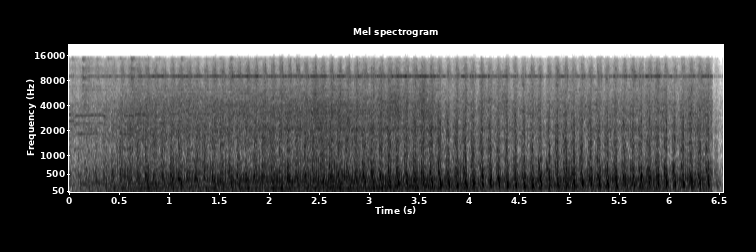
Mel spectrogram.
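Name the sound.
helicopter rotor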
